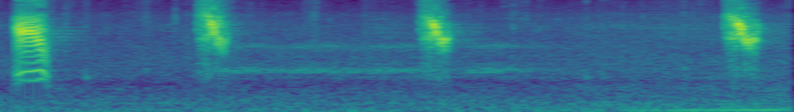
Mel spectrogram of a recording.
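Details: Sparrows outdoors, a young chick following its parent birds; four bright, high chirps, the first buzzier and more layered, spaced under a second apart, with low background noise rising toward the end.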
